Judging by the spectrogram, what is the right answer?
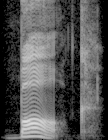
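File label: "balk", English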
